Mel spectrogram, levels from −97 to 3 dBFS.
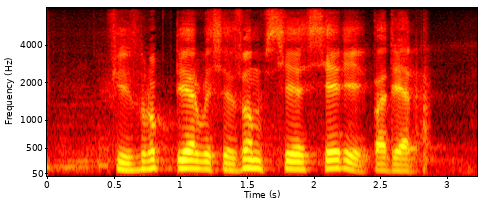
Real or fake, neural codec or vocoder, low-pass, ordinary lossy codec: fake; codec, 16 kHz, 0.8 kbps, ZipCodec; none; none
